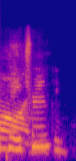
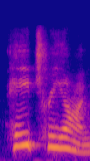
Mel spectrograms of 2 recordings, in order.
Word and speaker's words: Patreon: Did you say patron? Do it. Yeah, Patron. I never Patreon. say it right, y'all. I promise it's not the alcohol. It's It's the fact that Patreon. Two vowel sounds that just don't make sense in my weird Midwestern twang. Patreon.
